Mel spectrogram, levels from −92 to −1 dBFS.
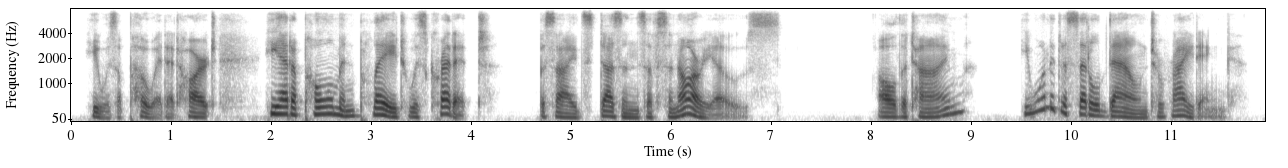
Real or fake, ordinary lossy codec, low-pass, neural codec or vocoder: real; Opus, 32 kbps; 7.2 kHz; none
